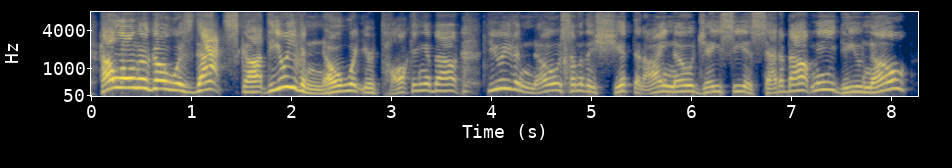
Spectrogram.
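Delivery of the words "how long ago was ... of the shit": angry demand. Real, not acted. Berating Scott on stream.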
